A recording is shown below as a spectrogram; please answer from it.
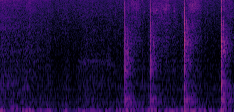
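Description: Chalk writing on a chalkboard: a few faint, short strokes and taps in the second half.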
